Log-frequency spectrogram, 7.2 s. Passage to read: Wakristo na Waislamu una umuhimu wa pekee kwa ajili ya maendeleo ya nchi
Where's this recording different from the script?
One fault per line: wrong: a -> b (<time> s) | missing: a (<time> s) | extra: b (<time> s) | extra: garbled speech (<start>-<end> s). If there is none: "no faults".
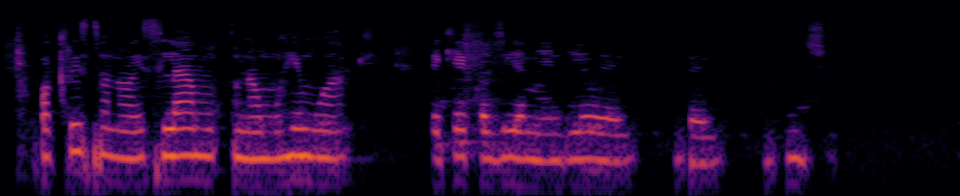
extra: ya (5.2 s)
